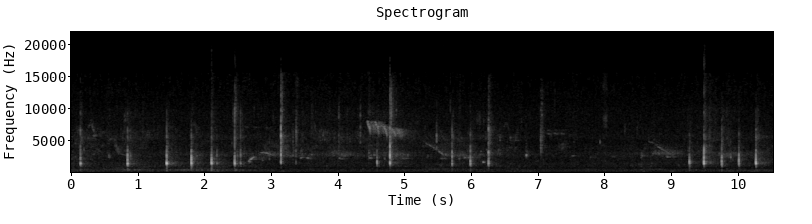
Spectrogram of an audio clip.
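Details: Black Woodpecker heard at close range in February, before the breeding season, tapping different spots of wood to test for hollowness and find wood-boring larvae; sharp irregular knocks, some in quick pairs, over steady car noise and faint chirps.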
